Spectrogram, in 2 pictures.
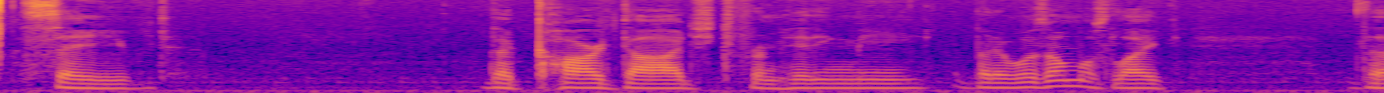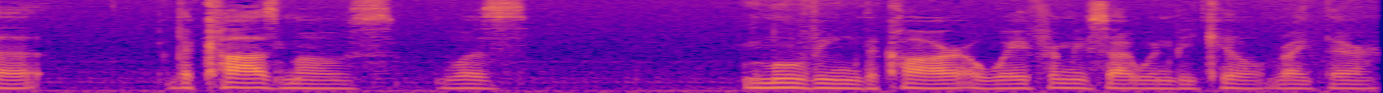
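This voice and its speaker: In a dark, mellow, somewhat breathy tone, a man with a fairly low pitch speaks at a very slow pace, monotone and flat, with long, frequent pauses. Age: 60s. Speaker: actor. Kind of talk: recorded personal video message answering questions. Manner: halting.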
